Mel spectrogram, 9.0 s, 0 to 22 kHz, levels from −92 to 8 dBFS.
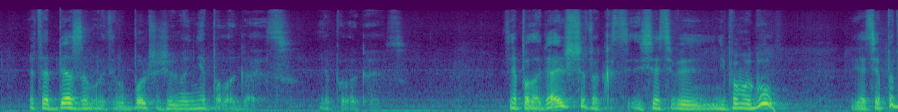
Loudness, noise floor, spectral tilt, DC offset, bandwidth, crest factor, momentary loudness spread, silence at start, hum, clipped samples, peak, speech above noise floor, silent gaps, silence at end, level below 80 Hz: -20 LUFS; -45 dBFS; -7 dB/octave; under 0.1%; 15.5 kHz; 20 dB; 22 LU; 0.05 s; none; under 0.1%; -2 dBFS; 25 dB; none; 0 s; -44 dBFS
